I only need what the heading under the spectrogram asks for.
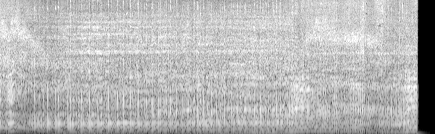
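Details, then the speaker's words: Ryobi string trimmer after carburetor swap (old primer bulb cracked, fuel lines disintegrated); idle screw fine-tuned, steady high buzz with brief throttle blips then clean cut-off; idles without running too fast or stalling, running normally. "it should idle without it going too fast or too slow and stalling"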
